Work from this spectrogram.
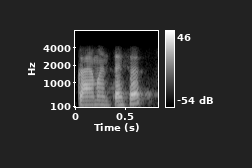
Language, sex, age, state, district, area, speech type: Marathi, male, 18-30, Maharashtra, Satara, urban, conversation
